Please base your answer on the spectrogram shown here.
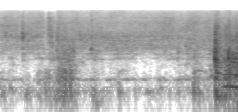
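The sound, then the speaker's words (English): Water running from a tap during washing up, a soft steady rush with a few small splashes and knocks, growing louder and splashier near the end. “So that's okay. We're going to wash up.”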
